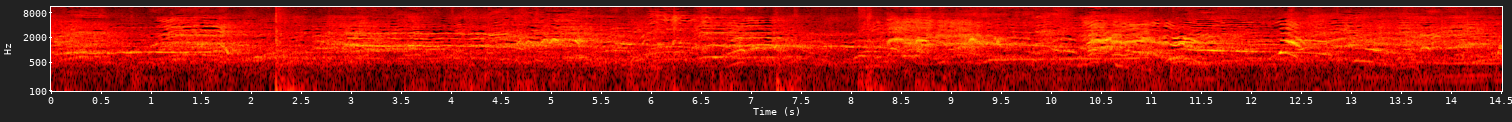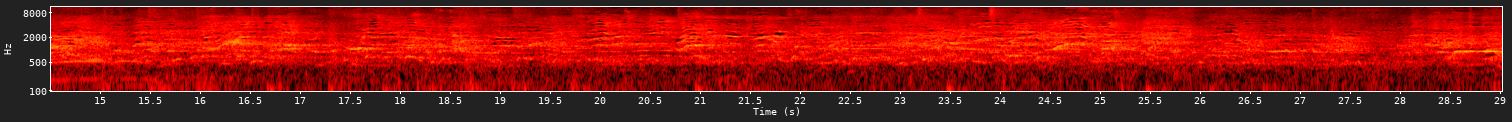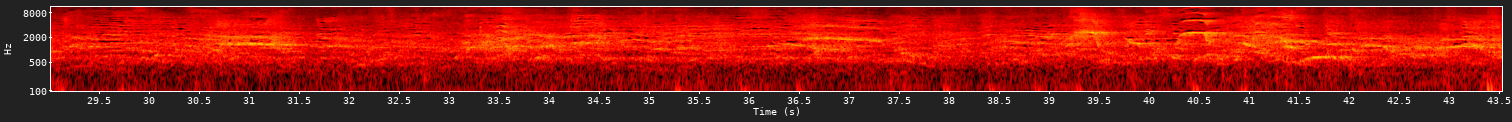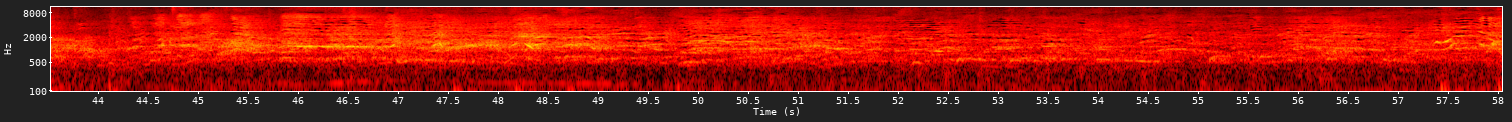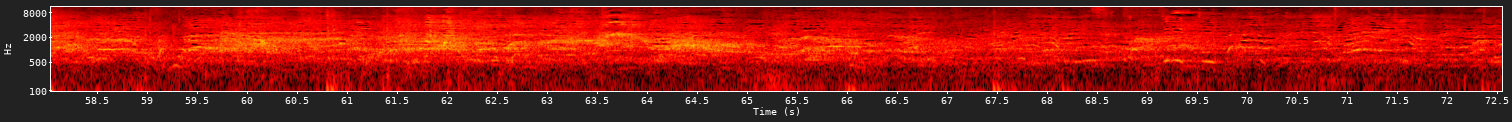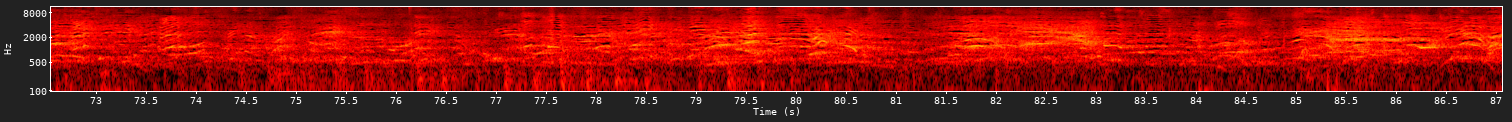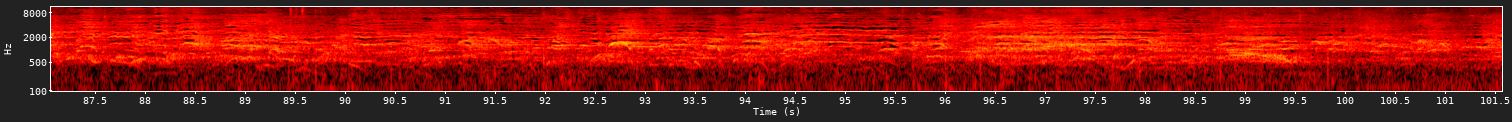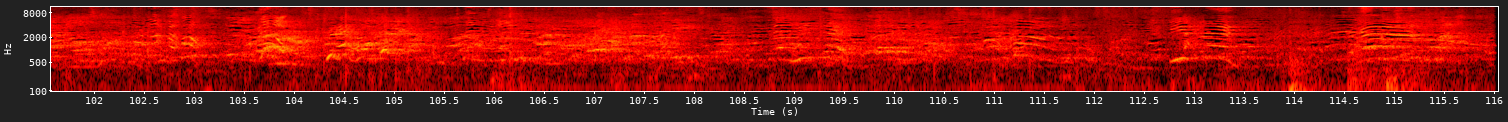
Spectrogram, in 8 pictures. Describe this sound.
Elementary school playground at recess; lots of happy shrieks. Louder and screamier in first half, quieter in second. Recorded with Microtrack recorder.
children, exterior, joy, kids, outdoors, play, playground, shrieks, yells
